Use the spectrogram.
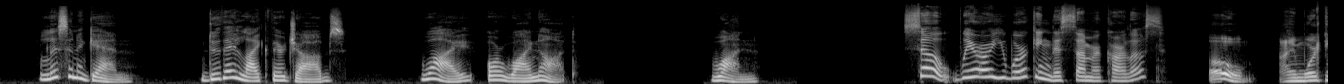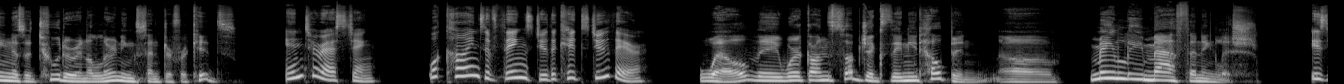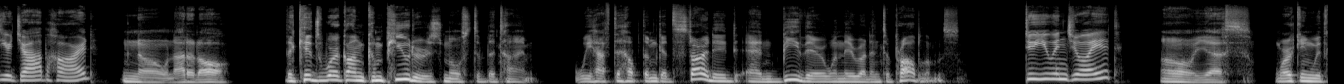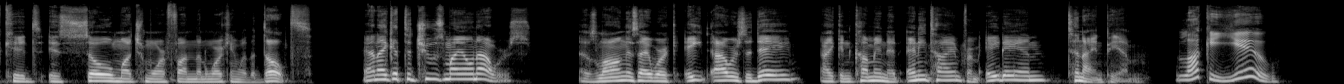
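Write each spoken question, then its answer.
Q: Do they like their jobs?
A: Yes, Carlos likes it: working with kids is fun and he chooses his own hours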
